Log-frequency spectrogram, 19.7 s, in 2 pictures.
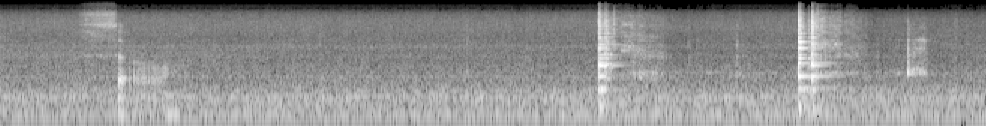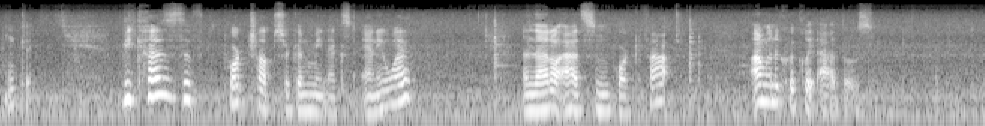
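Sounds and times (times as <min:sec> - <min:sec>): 
chow mein stir-frying in a pan: 0:00.0 - 0:19.6
speech: 0:01.2 - 0:01.5, 0:11.1 - 0:14.1, 0:15.1 - 0:16.8, 0:17.4 - 0:18.7
utensil clattering against pan: 0:06.0 - 0:06.4, 0:08.0 - 0:08.5.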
